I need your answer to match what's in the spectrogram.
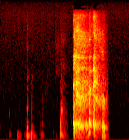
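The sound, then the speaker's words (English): A few soft throat noises lead into a loud, harsh burst of coughing, several rapid hacks in a row, with no talking. “Sorry, I had to cough.”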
